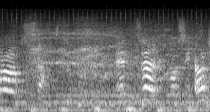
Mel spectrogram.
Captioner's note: garage door creaking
